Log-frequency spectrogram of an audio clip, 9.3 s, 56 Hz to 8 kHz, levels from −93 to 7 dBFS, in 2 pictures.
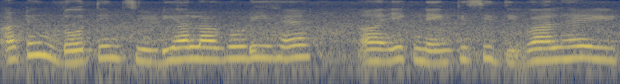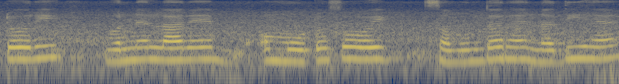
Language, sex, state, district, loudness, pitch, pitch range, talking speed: Rajasthani, female, Rajasthan, Nagaur, -17 LUFS, 245 Hz, 225-255 Hz, 135 wpm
